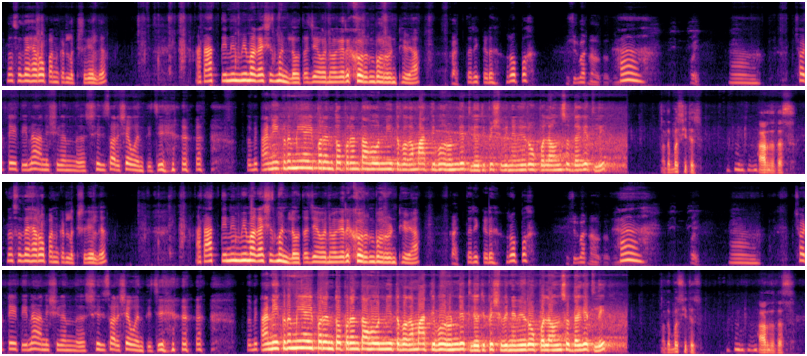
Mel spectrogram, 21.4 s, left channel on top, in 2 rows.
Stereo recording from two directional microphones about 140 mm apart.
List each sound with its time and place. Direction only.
0.2 s speech: 20° right (ahead or behind)
2.6 s speech: 20° right (ahead or behind)
9.6 s speech: 25° right (ahead or behind)
14.1 s a woman's voice: 45° right (ahead or behind)
19.5 s speech: 20° right (ahead or behind)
